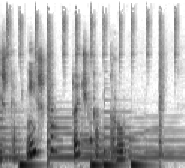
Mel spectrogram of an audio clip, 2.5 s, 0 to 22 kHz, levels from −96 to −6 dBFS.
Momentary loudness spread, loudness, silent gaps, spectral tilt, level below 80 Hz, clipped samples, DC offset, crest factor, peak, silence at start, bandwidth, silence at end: 12 LU; -23 LUFS; none; -5.5 dB/octave; -26 dBFS; under 0.1%; under 0.1%; 16 dB; -6 dBFS; 0 s; 19.5 kHz; 0 s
